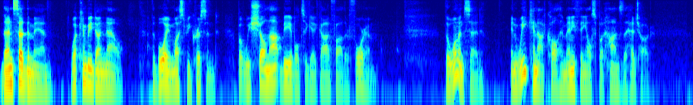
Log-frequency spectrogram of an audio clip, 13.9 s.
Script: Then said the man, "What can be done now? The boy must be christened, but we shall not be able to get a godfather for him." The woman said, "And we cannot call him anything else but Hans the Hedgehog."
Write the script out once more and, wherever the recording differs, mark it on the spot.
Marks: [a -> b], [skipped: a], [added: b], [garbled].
Then said the man, "What can be done now? The boy must be christened, but we shall not be able to get [skipped: a] godfather for him." The woman said, "And we cannot call him anything else but Hans the Hedgehog."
